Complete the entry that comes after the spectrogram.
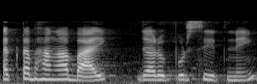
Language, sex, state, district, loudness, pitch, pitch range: Bengali, female, West Bengal, Purulia, -18 LUFS, 215 Hz, 205-235 Hz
